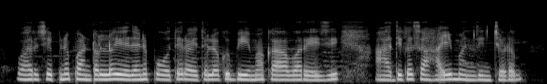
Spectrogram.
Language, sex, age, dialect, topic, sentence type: Telugu, female, 18-24, Utterandhra, agriculture, statement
